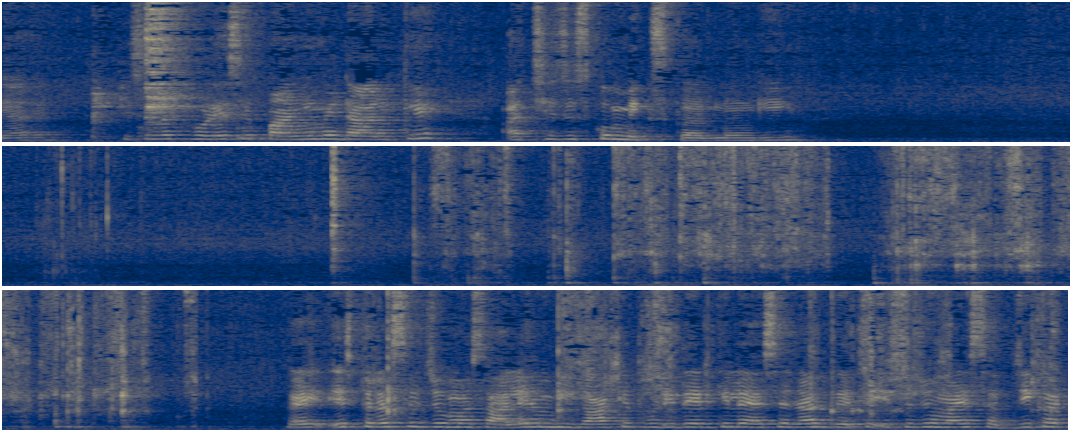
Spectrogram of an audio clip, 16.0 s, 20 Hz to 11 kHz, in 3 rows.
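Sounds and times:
spoon clinking on steel bowl: 0.7s - 1.0s, 14.7s - 16.0s
spoon scraping inside steel bowl: 0.7s - 1.0s, 7.0s - 11.8s, 12.4s - 16.0s.

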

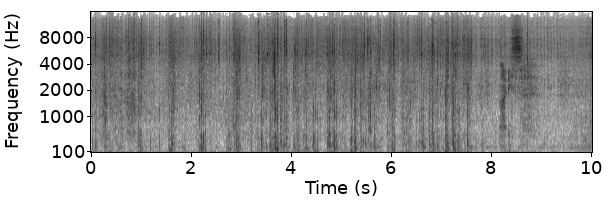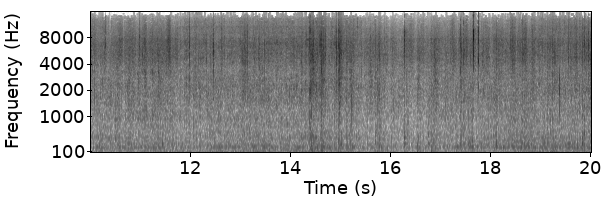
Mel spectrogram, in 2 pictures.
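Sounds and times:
bike rattling over rocks: 0.0s - 20.0s
tyres rolling: 0.0s - 20.0s.

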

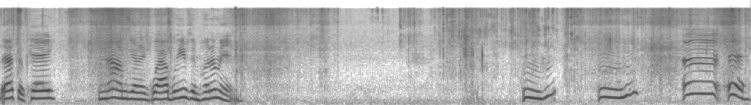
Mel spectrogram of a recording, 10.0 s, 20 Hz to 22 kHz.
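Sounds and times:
dry leaves crinkling: 0.0s - 10.0s.

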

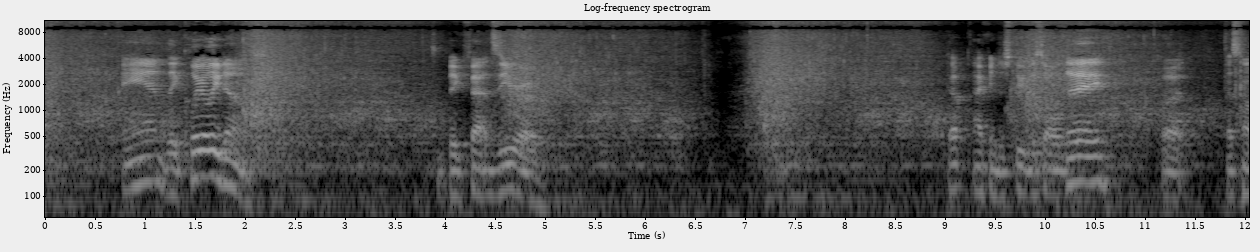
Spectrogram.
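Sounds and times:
rower paddle churning water: 0.0s - 12.0s.

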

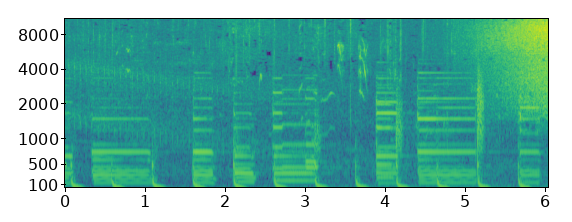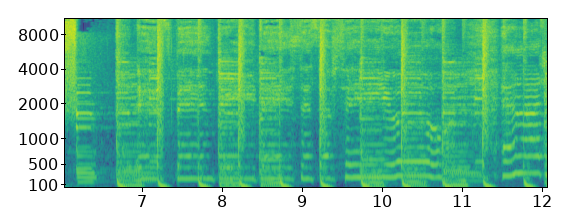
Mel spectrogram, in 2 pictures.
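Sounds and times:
kick drum beat: 0.1s - 5.9s, 6.7s - 12.0s.

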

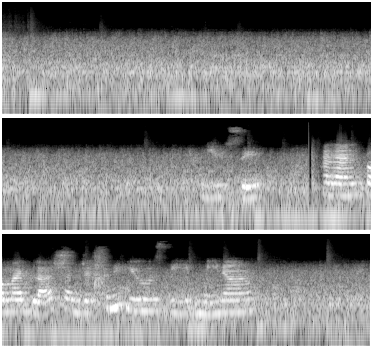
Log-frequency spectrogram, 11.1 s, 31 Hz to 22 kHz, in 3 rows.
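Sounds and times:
electric fan running: 0.0s - 11.0s.

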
